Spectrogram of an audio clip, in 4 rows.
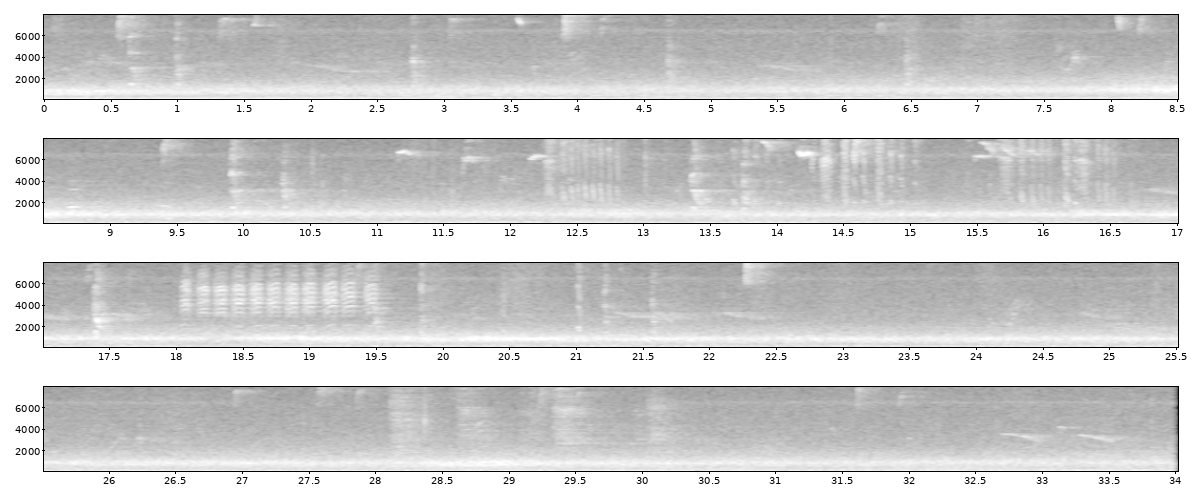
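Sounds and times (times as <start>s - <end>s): birds chirping: 11.2s - 22.6s.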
